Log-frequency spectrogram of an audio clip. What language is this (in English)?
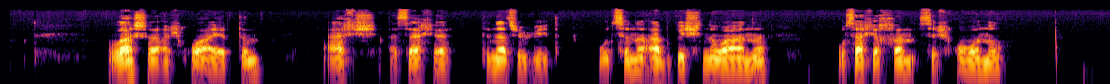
Abkhazian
